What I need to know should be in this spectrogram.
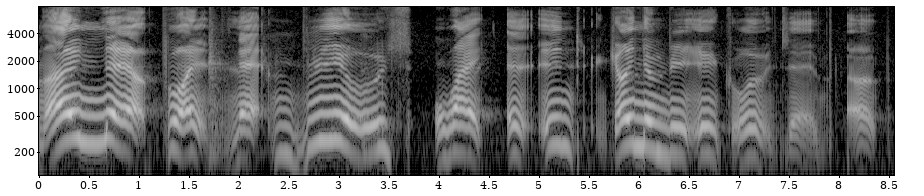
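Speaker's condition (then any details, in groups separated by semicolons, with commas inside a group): Cerebral palsy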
